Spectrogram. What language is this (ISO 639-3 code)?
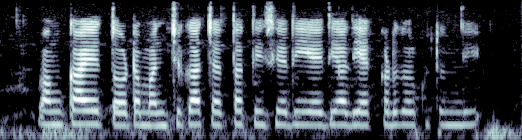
tel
